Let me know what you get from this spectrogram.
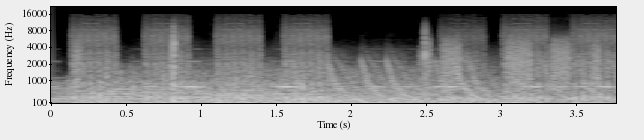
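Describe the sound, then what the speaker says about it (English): Rapid bursts of gunfire in the PlayStation game G-Police, loud repeated volleys with short gaps between them and a sharp crack midway, dense and continuous. "Incoming fire."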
